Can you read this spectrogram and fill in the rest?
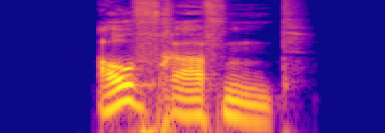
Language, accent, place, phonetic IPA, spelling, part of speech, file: German, Germany, Berlin, [ˈaʊ̯fˌʁafn̩t], aufraffend, verb, De-aufraffend.ogg
- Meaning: present participle of aufraffen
